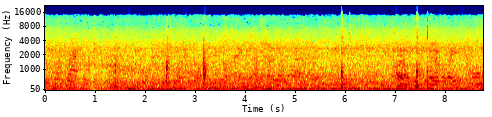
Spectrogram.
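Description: Indistinct background voices over steady shop room noise with a low hum, and a few sharp clicks in the last couple of seconds.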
